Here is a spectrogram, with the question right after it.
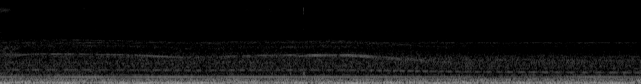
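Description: A-10 jet engines taxiing in the DCS flight simulator, a steady loud turbine roar with a rising and falling high whine, continuous throughout, no voices.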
